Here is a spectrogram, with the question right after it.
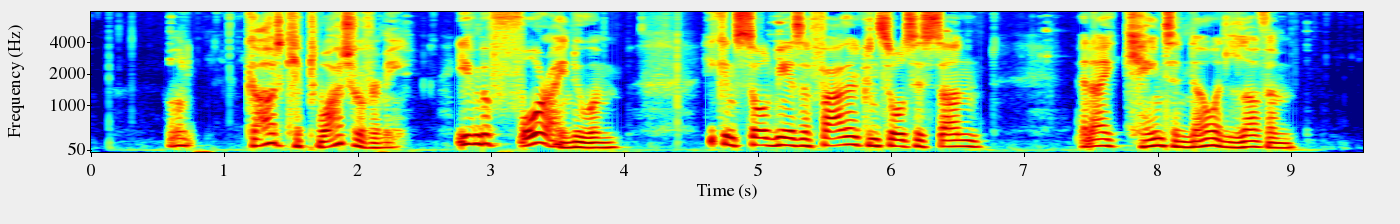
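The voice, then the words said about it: Irish accent. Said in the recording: “And so did the accent. You came back sounding like a true Irishman.”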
